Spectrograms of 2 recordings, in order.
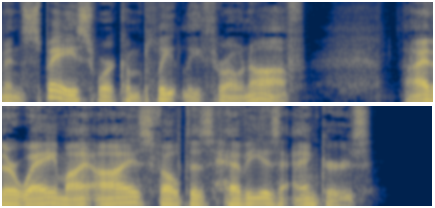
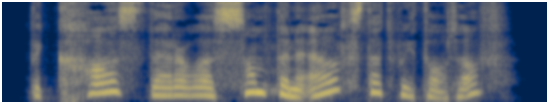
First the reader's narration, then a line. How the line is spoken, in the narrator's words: Imarla murmured as she bit her lower lip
